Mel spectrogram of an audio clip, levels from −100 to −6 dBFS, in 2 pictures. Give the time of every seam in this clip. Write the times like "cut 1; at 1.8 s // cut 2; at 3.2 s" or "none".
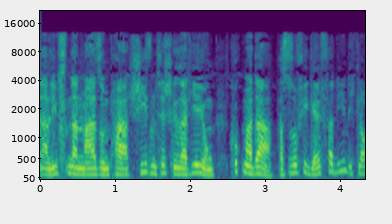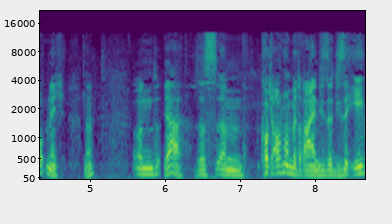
cut 1; at 1.4 s // cut 2; at 1.8 s // cut 3; at 3.3 s // cut 4; at 5.9 s // cut 5; at 7.4 s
